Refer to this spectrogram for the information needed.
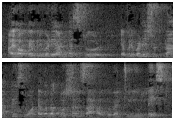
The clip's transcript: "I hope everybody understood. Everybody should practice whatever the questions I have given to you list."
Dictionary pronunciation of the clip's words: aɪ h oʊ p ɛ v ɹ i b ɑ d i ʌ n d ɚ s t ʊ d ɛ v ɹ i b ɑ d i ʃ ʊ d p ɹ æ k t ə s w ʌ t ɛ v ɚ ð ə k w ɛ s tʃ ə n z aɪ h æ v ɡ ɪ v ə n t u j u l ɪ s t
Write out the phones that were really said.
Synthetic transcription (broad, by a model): aɪ h oʊ p ɛ v ɹ i b ɑ d i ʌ n d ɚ s t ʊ d ɛ v ɹ i b ɑ d i ʃ ʊ d p ɹ æ k t ə s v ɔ t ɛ v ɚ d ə k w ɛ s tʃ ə n s aɪ h æ v ɡ ɪ v ə n t u j u l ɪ s t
